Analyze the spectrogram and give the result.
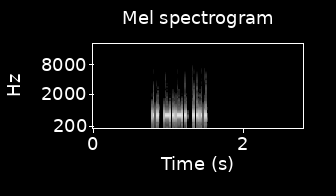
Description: Morse code, heard as a keyed tone, about 43 wpm, 700 Hz. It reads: ICH
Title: USA Call Sign Postfixes - 3 Letters 45wpm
